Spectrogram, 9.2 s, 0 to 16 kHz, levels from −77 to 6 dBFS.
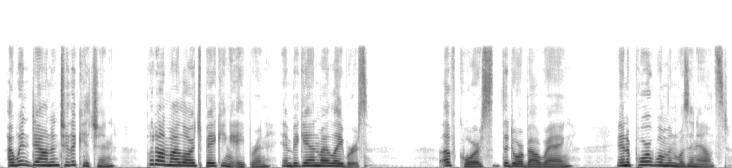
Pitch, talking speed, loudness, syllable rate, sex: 245 Hz, 185 wpm, -16 LUFS, 5.6 syllables/s, female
